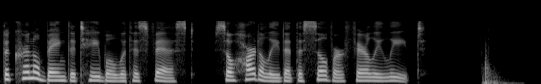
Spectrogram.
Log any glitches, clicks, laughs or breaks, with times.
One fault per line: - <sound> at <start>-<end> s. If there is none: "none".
- thud at 4.8-5.3 s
